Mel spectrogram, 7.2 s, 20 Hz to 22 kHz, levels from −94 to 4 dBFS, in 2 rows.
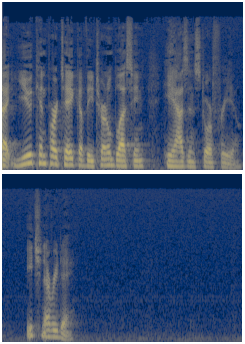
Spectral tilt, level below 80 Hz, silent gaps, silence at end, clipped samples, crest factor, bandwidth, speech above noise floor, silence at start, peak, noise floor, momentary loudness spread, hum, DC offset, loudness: -5.5 dB/octave; -60 dBFS; none; 2.55 s; under 0.1%; 22 dB; 15.5 kHz; 32 dB; 0 s; -8 dBFS; -59 dBFS; 12 LU; none; under 0.1%; -28 LUFS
